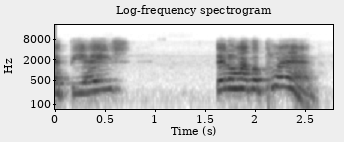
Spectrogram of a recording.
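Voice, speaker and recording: In a raised, projected voice with a bright, sharp tone, the speaker moves at a moderate pace with lively intonation. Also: man. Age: 60s. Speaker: elder discussing African history and reparations. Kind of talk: heated debate. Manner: animated.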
